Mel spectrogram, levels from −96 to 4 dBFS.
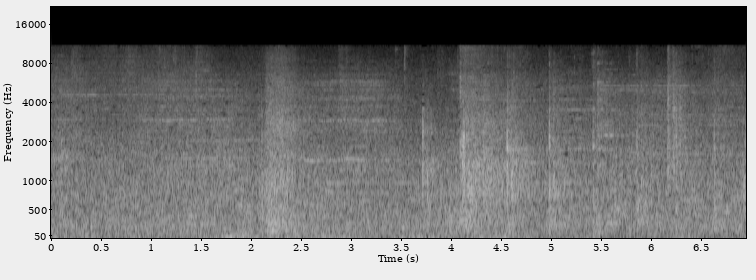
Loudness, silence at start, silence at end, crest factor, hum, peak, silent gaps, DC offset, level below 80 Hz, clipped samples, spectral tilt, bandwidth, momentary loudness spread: -28 LUFS; 0 s; 0 s; 24 dB; none; -6 dBFS; none; under 0.1%; -42 dBFS; under 0.1%; -4 dB/octave; 11.5 kHz; 7 LU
